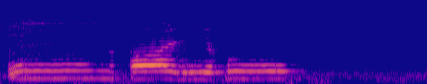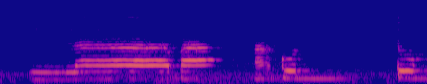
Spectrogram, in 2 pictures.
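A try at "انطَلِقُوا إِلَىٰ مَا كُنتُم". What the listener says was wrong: Nunnya nggak kedengeran. Intoliqu, ulangi. Bukan in qaliqu.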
